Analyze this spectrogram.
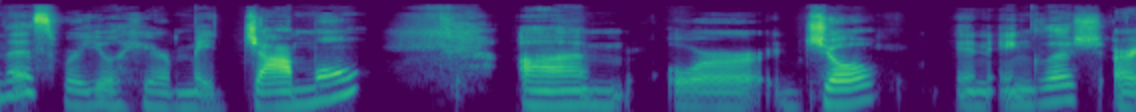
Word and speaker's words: llamo: The double L in Spanish is standardly pronounced as a y, as a y sound. So when you say me llamo, my name is literally, you're saying I call myself, me llamo.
